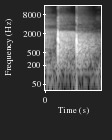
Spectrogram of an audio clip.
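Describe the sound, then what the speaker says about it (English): Two sharp hand claps ring out close and loud, evenly spaced about a quarter second apart, followed by a short fading room echo. "Why am I clapping, mate?"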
